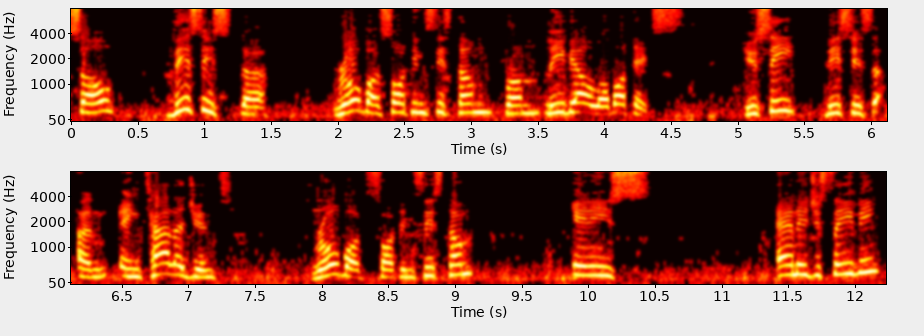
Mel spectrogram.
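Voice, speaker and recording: A man in his thirties speaks accented English, Chinese being his first language, in a fairly high voice as he walks a visitor through a warehouse. He explains steadily but keeps repeating phrases and restarting mid-sentence, filling the gaps with "uh". A lapel mic catches him closely while a faint hum of machinery carries through the large indoor space. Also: unhurried, long pauses, a little mellow, rough recording. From China. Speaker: company presenter giving a warehouse tour. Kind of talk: guided facility tour explanation.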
